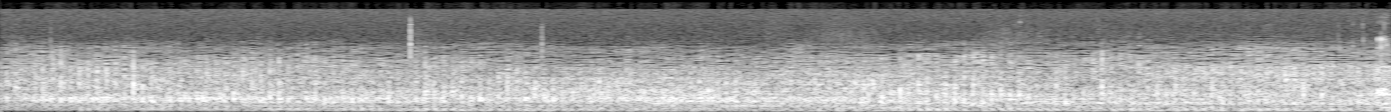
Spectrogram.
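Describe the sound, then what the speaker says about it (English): Water-dropping firefighting helicopters flying overhead at a large wildfire near homes, a loud, steady rotor drone that fills the whole stretch, close and continuous with no break. "water dropping helicopters overhead"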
